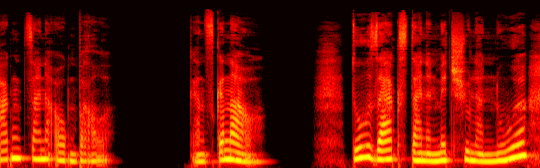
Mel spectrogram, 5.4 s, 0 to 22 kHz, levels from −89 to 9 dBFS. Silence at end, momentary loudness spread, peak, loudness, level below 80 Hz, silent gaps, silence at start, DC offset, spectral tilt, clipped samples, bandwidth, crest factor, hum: 0 s; 14 LU; -4 dBFS; -21 LUFS; -56 dBFS; 1.27-1.83 s, 2.84-3.10 s; 0 s; under 0.1%; -6 dB/octave; under 0.1%; 16.5 kHz; 16 dB; none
